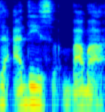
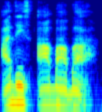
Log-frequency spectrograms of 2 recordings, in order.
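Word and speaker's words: Addis Ababa: capital he can't he he didn't even know how to say the capital the name the the the he was Adis Baba something it's Adis Ababa okay it is the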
